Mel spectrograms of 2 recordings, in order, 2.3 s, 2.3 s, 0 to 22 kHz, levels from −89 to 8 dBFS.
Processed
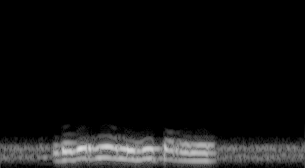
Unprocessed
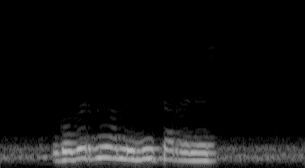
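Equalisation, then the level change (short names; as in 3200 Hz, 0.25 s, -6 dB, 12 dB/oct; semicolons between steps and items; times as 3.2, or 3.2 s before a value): synth low-pass 500 Hz, resonance Q 4.9; 0.0 dB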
